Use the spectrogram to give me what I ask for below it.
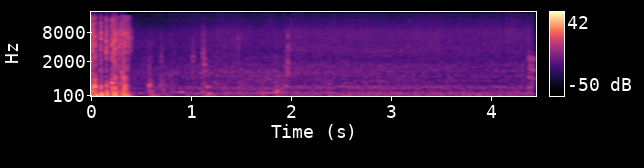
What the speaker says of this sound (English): I'll shake the bees out of the nuke in front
